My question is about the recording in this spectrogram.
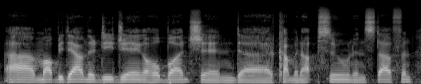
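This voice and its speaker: A man with a hoarse, raspy throat, chatting casually as a DJ guest and giving hyped, slangy shout-outs. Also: on the low side, monotone, fairly quick. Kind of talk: casual podcast chat.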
